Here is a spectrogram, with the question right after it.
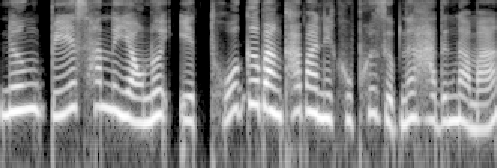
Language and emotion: Bodo, surprised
